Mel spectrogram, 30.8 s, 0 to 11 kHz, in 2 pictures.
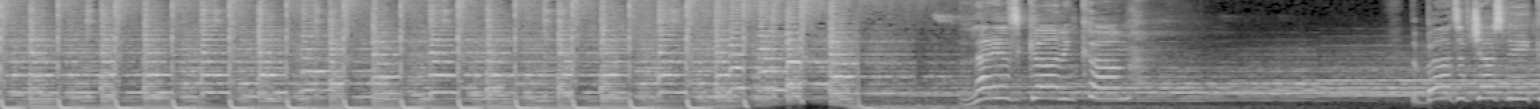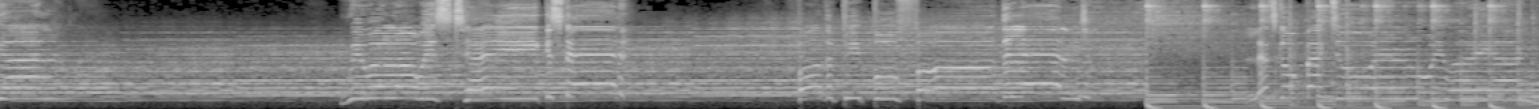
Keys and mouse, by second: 0.6 click, 1.7 middle click, 4.3 alt+shift+click, 5.3 alt+shift+click, 5.4 alt+shift+click, 5.8 alt+shift+click, 6.1 alt+shift+click, 6.3 alt+shift+click, 6.5 alt+shift+click, 7.4 middle click, 8.8 middle click, 10.6 click, 11.4 middle click, 14.9 ctrl+shift+click, 17.8 e, 20.2 right click, 20.6 middle click, 22.1 s, 24.2 click, 24.7 middle click, 25.1 Tab, 25.6 middle click, 28.0 Tab, 28.7 middle click.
